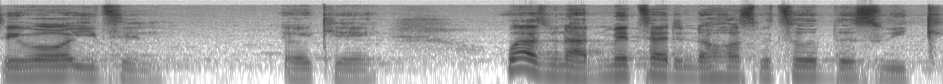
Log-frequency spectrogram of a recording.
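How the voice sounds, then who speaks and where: Here is a man with a plain, everyday voice at medium pitch. He keeps a moderate pace and ordinary pitch variation. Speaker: clinical psychologist. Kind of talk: interactive talk. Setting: church.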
